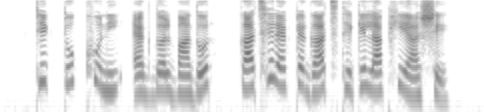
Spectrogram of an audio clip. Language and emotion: Bengali, neutral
